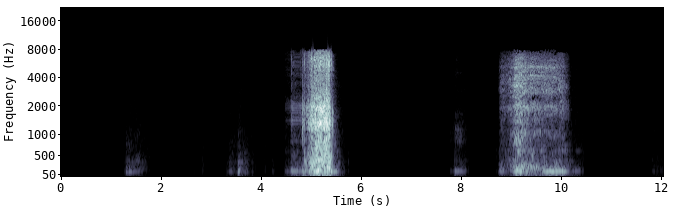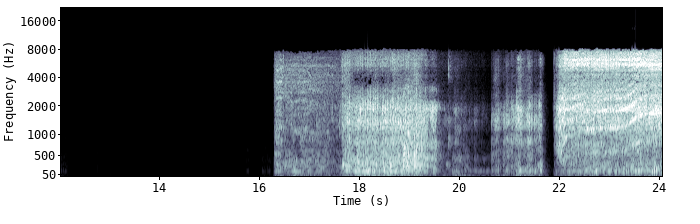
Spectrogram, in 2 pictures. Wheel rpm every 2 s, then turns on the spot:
0, 0, 0, 0, 0, 0, 0, 0, 10, 20, 30, 160.
18-22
